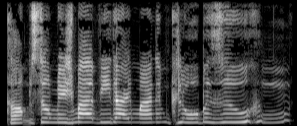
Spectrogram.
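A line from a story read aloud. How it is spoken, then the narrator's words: Sad, whining voice. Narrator (German): fragte die maulende Myrte mit trauriger Stimme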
